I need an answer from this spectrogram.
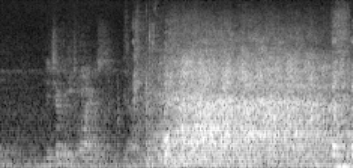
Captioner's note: laughing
